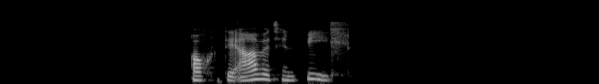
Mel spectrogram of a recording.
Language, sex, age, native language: Icelandic, female, 30-39, Icelandic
